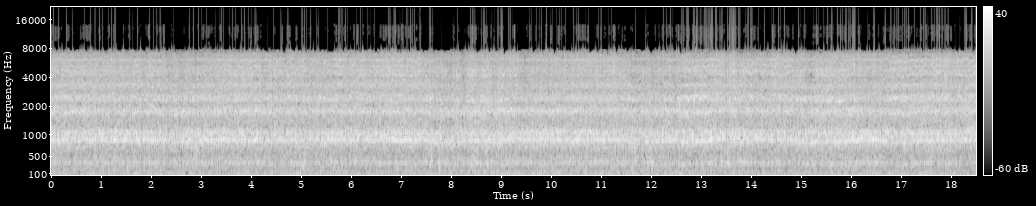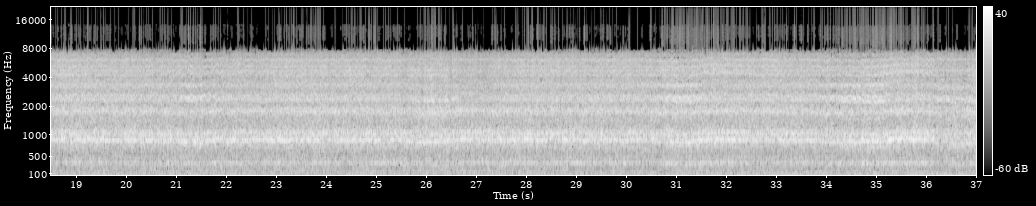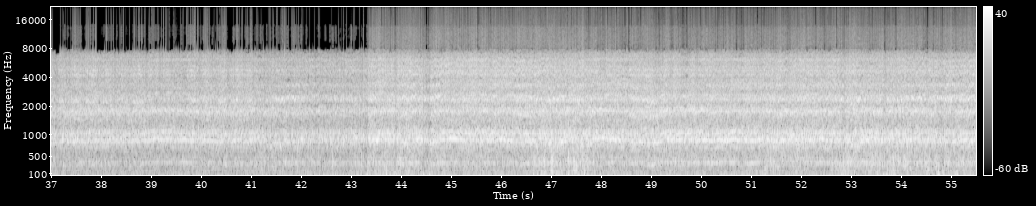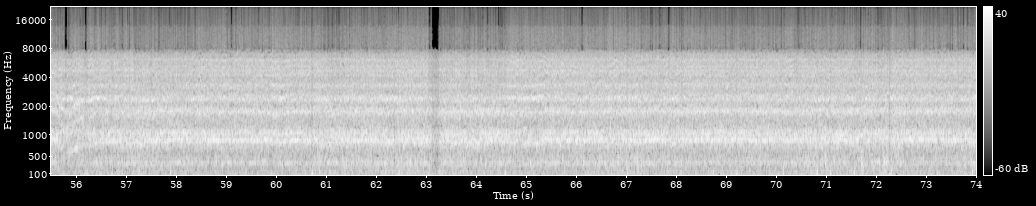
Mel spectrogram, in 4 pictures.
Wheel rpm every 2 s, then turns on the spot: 240, 230, 230, 240, 220, 230, 230, 220, 220, 230, 230, 230, 230, 220, 240, 220, 230, 220, 210, 220, 220, 230, 230, 230, 230, 230, 240, 210, 210, 230, 220, 220, 220, 230, 230, 230, 230.
none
